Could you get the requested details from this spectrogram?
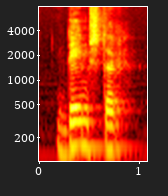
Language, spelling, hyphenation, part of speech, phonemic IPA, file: Dutch, deemster, deem‧ster, noun, /ˈdeːm.stər/, Nl-deemster.ogg
- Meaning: twilight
